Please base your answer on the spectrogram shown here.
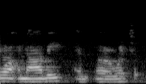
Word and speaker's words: Watanabe: I went and saw it for Bryan Cranston and Ken Watanabe, I say his last name wrong.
